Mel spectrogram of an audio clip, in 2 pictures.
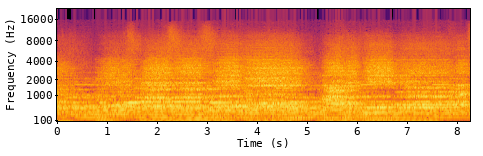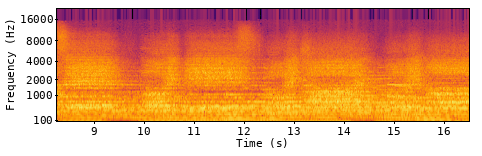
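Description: Choir singing in slow, long-held chords over a steady low accompaniment.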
